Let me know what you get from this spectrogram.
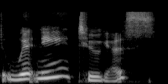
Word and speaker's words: Whitney Tougas: Today, I am having an amazing conversation already with Whitney Tugas.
